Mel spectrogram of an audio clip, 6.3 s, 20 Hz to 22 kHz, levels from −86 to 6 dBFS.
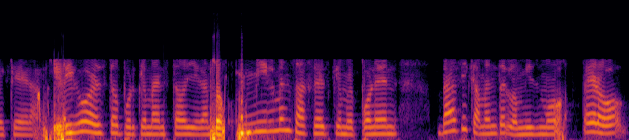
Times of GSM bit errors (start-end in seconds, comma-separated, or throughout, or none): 0.36-0.77, 2.11-2.56, 5.53-5.69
